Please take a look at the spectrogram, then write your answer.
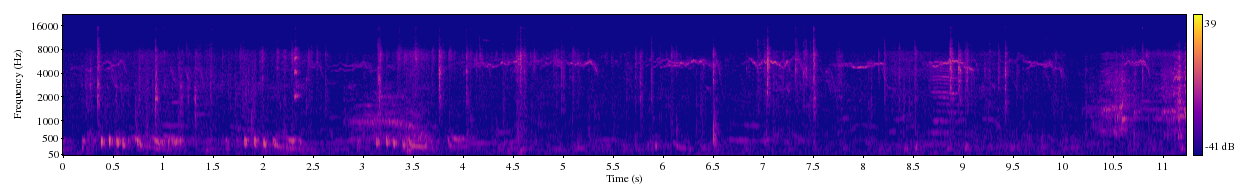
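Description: Pigeons coo repeatedly in a domestic loft in Faisalabad, soft rolling calls at close range mixed with faint chirps, scattered clicks and light rustling.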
